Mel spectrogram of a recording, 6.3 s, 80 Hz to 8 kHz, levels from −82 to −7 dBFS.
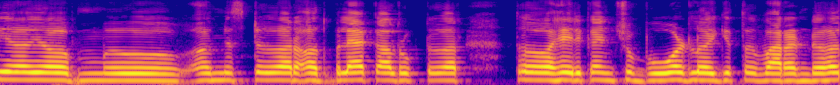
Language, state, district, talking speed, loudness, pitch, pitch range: Kashmiri, Punjab, Kapurthala, 150 wpm, -14 LUFS, 205 Hz, 195-210 Hz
